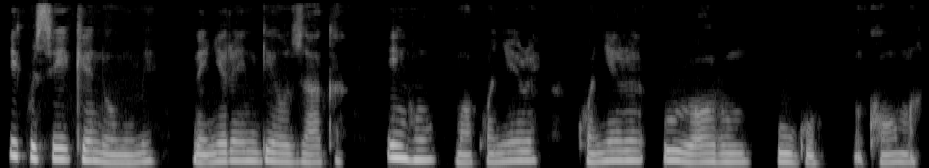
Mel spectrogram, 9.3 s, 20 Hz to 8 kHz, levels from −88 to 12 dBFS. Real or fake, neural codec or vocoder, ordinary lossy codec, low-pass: fake; codec, 16 kHz, 4 kbps, X-Codec, WavLM features, trained on Multilingual LibriSpeech; none; 7.2 kHz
